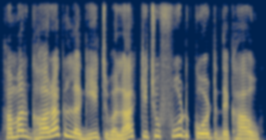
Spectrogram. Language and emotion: Maithili, neutral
